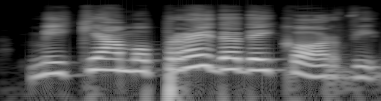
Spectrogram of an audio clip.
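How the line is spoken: Loud shouted reply. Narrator (Italian): gridò forte Nils di rimando

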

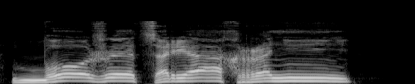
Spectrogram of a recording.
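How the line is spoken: Drunk old man growling. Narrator (Russian): Пожилой пьяный человек рычал

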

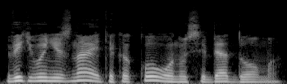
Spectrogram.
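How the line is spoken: Sighing reply. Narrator (Russian): вздохнула та в ответ

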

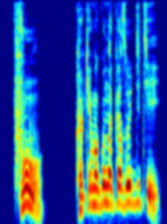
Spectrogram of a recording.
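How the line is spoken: Scoffing. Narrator (Russian): хмыкнул я

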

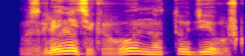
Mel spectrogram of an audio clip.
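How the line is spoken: Plain. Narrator (Russian): сказал я

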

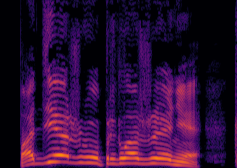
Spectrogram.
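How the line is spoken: Shouted from the back. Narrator (Russian): крикнул кто-то из задних рядов

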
